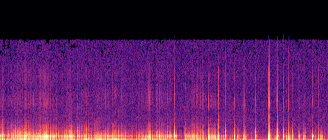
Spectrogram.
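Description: Long metal nail tips scratch across a pink textured faux leather wallet, making a soft, continuous rasping for the first few seconds. This gives way to a run of short, sharp ticks and scrapes with brief quiet gaps between them.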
